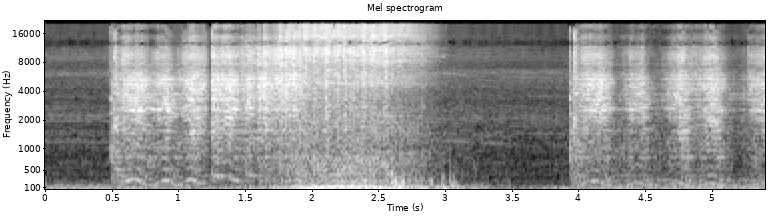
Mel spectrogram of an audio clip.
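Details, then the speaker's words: 1978 Ford F-150 plow truck, carburetted and rebuilt, after sitting about a year with bad fuel: starter churns in long bursts, the engine nearly catches then falls back, and it never starts. "it almost came to life right there I let off the key cuz I thought it was going to going to do it again this thing will run"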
